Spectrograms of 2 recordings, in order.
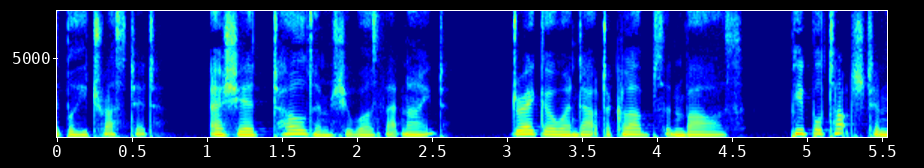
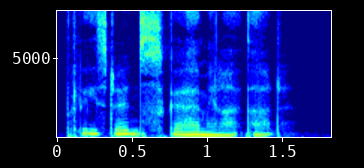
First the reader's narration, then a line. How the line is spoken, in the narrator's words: said, quietly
